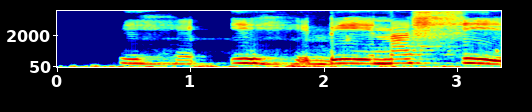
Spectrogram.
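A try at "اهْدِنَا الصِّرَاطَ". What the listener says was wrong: Nah, jangan jadi shin. Nah, yang tadi bunda lafalkan itu shin. Yang naik tengah lidah jadinya shin. Nah, jangan ihdinasy. Yang tadi sli. Nah, yang didorong lidah dalam bunda, bukan naikin tengah lidah, didorong lidah dalam.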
